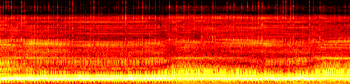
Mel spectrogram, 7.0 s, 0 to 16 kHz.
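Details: Three-year-old Huztl-based MS660/066 mill chainsaw, ported 56mm cylinder, after in-field clutch replacement: steady even high-revving buzz with no misses, surging or rattles; running healthy.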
